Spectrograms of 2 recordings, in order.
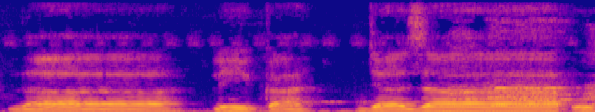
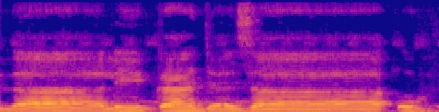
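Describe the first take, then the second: First: The words are read in broken, separated pieces. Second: The words are read in one smooth, connected flow. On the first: "kayak terputus-putus seperti ini" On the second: "baca sambung langsung"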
